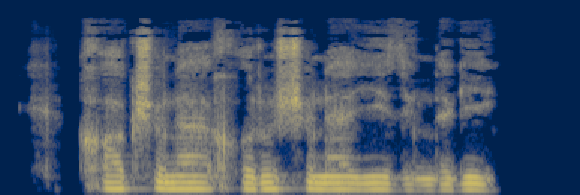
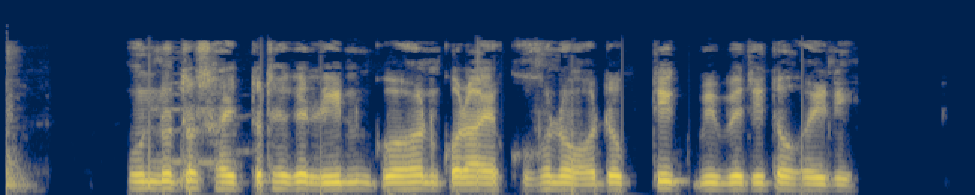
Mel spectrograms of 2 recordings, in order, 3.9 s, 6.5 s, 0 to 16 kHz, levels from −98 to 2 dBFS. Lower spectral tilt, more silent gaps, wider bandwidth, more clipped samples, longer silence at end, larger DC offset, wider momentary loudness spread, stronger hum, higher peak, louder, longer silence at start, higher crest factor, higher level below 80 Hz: about the same, -4.5 dB/octave vs -5 dB/octave; first, 0.42-0.52 s vs none; first, 11 kHz vs 7.4 kHz; neither; second, 0.6 s vs 0.85 s; neither; first, 10 LU vs 6 LU; neither; about the same, -4 dBFS vs -2 dBFS; second, -22 LUFS vs -15 LUFS; first, 0.25 s vs 0.05 s; first, 20 dB vs 14 dB; second, -60 dBFS vs -50 dBFS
